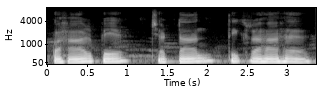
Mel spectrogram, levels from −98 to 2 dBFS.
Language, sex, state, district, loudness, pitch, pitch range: Hindi, male, Bihar, Patna, -14 LUFS, 100 Hz, 95-105 Hz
